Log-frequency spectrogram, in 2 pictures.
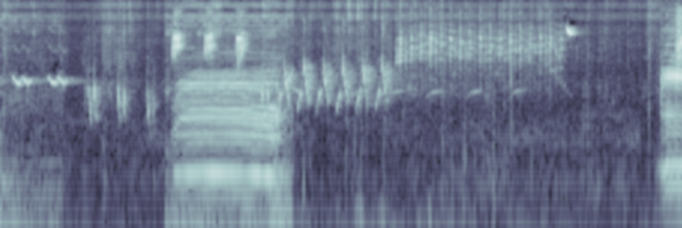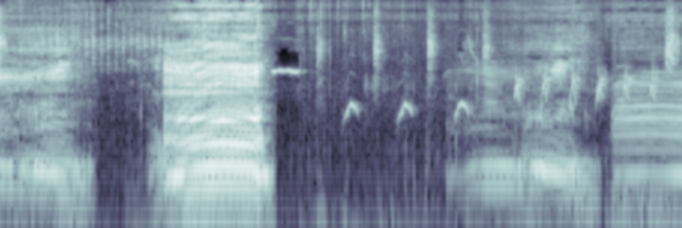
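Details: Cows among a herd by a barn in rural surroundings: a single moo, a long pause with thin bird chirps, then two strong, bellowing moos, the later one loudest and longest, followed by a shorter call at the end.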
